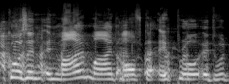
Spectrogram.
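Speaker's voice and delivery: laughing. Real, not acted. Laughing about swiping credit card.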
